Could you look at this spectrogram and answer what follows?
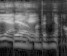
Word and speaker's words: Wembanyama: And if Yes, they and do get that, they're gonna get Victor Wembanyama.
